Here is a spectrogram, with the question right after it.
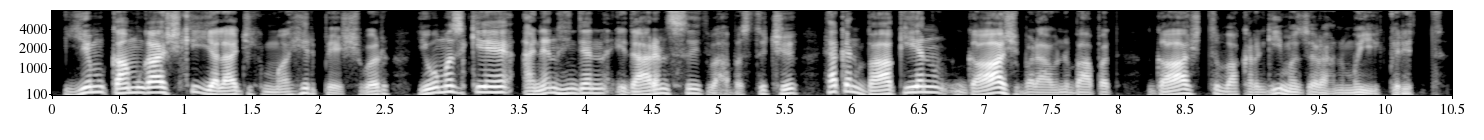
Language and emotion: Kashmiri, neutral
